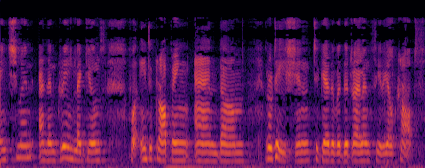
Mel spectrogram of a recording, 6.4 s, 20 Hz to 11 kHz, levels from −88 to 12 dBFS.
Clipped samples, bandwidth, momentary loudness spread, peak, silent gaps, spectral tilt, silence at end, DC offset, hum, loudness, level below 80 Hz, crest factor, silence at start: under 0.1%; 8 kHz; 9 LU; -8 dBFS; none; -3.5 dB/octave; 0 s; 0.1%; none; -25 LUFS; -50 dBFS; 16 dB; 0 s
